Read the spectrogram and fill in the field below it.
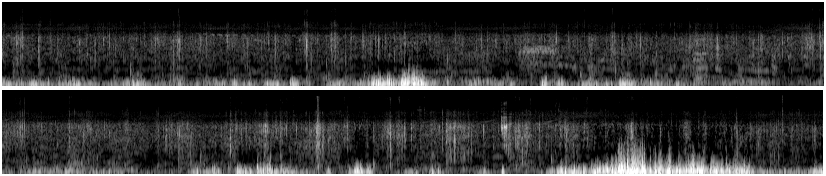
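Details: Sirohi goat kids with a female goat; hoarse bleats rise out of low rustling background noise, one near four seconds and a louder, longer one close to the end.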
